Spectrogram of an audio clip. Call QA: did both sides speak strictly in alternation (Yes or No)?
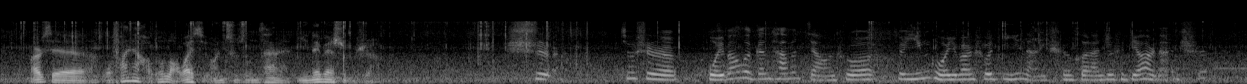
Yes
